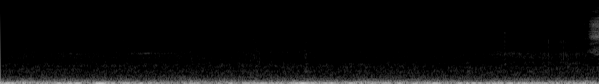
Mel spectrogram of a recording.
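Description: Car driving along a residential street, Duane Terrace, in light traffic, giving a steady low engine and road rumble heard from inside the vehicle, continuous throughout with no voices.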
